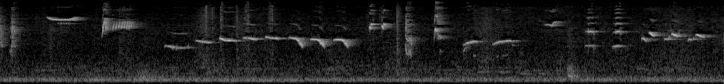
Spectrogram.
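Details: Lively orange-headed thrush song from 2019: a series of clear whistled notes and descending slurs, varied phrases following one another quickly, some very high thin notes, low background hum throughout.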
